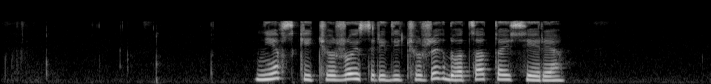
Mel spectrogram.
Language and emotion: Russian, neutral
